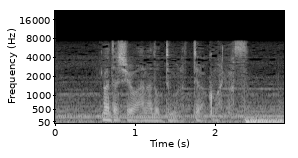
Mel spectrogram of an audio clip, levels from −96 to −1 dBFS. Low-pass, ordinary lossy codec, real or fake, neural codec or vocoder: 7.2 kHz; none; real; none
